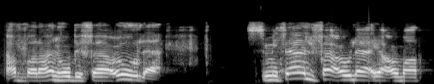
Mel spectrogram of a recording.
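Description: A man teaching a lesson on word patterns, who speaks slowly and repeats each pattern for his students. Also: sits high, fairly bright tone. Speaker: teacher of Arabic morphology. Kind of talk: live online lesson. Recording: muffled lo-fi audio.

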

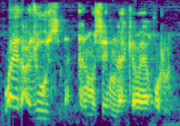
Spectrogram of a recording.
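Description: A man teaching a classical Arabic lesson, slowly spelling out word patterns syllable by syllable and calling students by name. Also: a little high, animated, bright, forceful tone, rough recording. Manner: addresses students by name, asks if clear.

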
